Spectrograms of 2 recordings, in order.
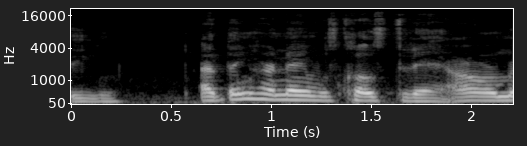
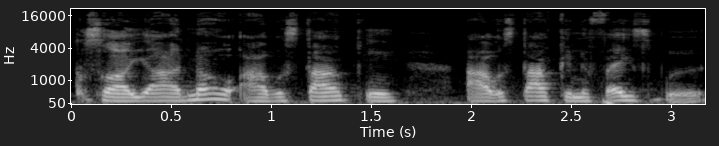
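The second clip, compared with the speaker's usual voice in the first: ordinary delivery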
